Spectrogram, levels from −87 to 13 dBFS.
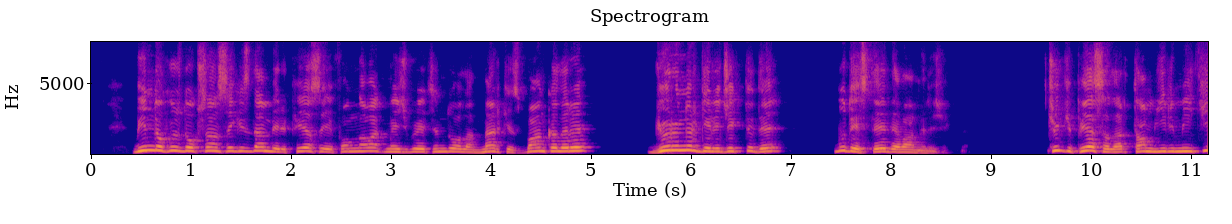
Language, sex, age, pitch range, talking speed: Turkish, male, 60-79, 185-245 Hz, 100 wpm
